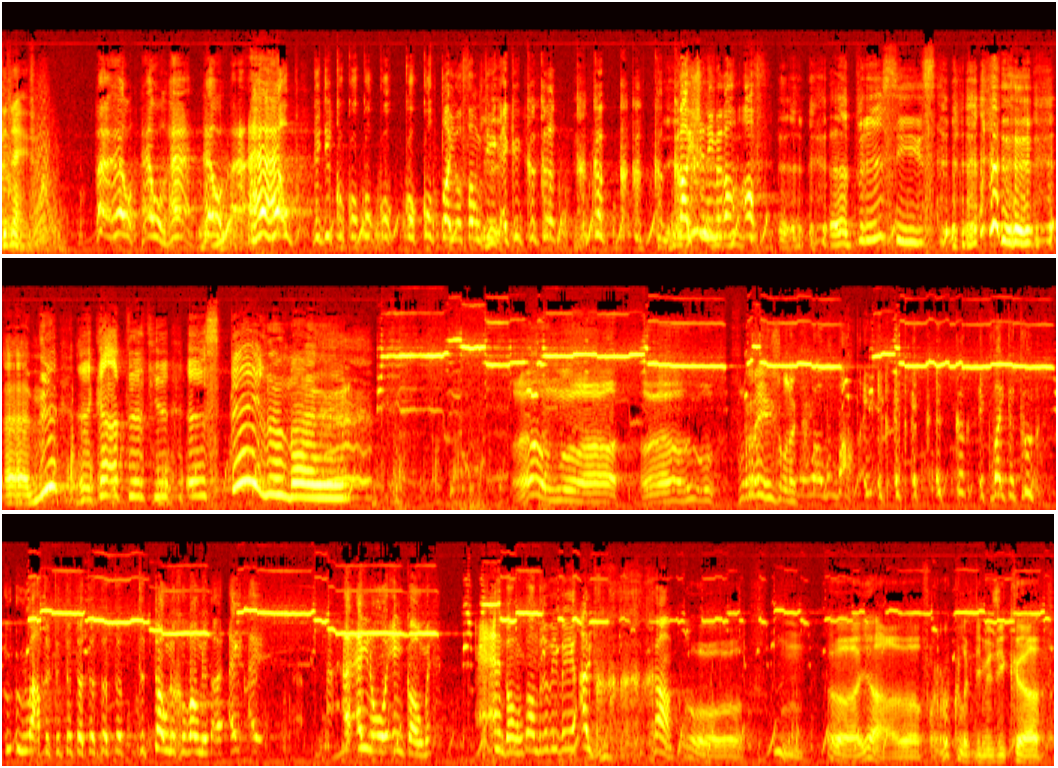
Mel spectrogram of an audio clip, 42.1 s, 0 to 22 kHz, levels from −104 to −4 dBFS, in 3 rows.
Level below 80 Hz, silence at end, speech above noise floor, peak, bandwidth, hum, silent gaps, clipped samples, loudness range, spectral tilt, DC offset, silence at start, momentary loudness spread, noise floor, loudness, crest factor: -58 dBFS; 0 s; 25 dB; 0 dBFS; 13.5 kHz; none; none; under 0.1%; 9 LU; -2 dB/octave; under 0.1%; 0 s; 14 LU; -45 dBFS; -18 LUFS; 20 dB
